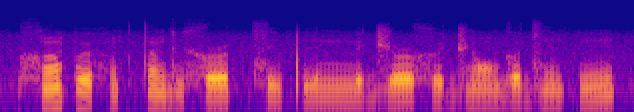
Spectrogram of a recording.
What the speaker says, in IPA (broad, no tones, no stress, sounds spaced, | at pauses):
x ə̃ p ø h ə̃ k t ə̃ ɡ i x ə˞ t t͡s i pʼ i nː ɪ d͡ʒ ə˞ x ʏ d͡ʒ ɔ̃ː ɡ ə d͡z ĩ k ĩ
